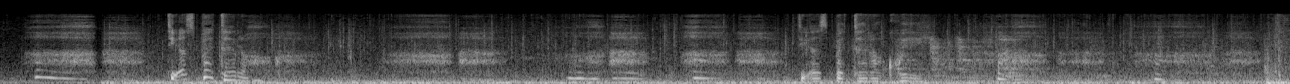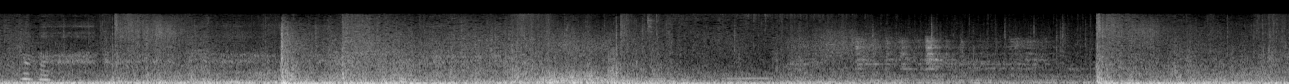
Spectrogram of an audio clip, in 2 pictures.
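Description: A fire roars and crackles.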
